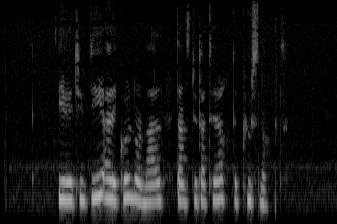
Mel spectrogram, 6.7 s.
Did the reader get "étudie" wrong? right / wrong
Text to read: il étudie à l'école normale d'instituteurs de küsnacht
right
